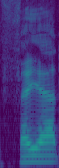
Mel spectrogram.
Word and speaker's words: Fayette: It's Fayette. It's one Fayette. syllable. It's one syllable.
